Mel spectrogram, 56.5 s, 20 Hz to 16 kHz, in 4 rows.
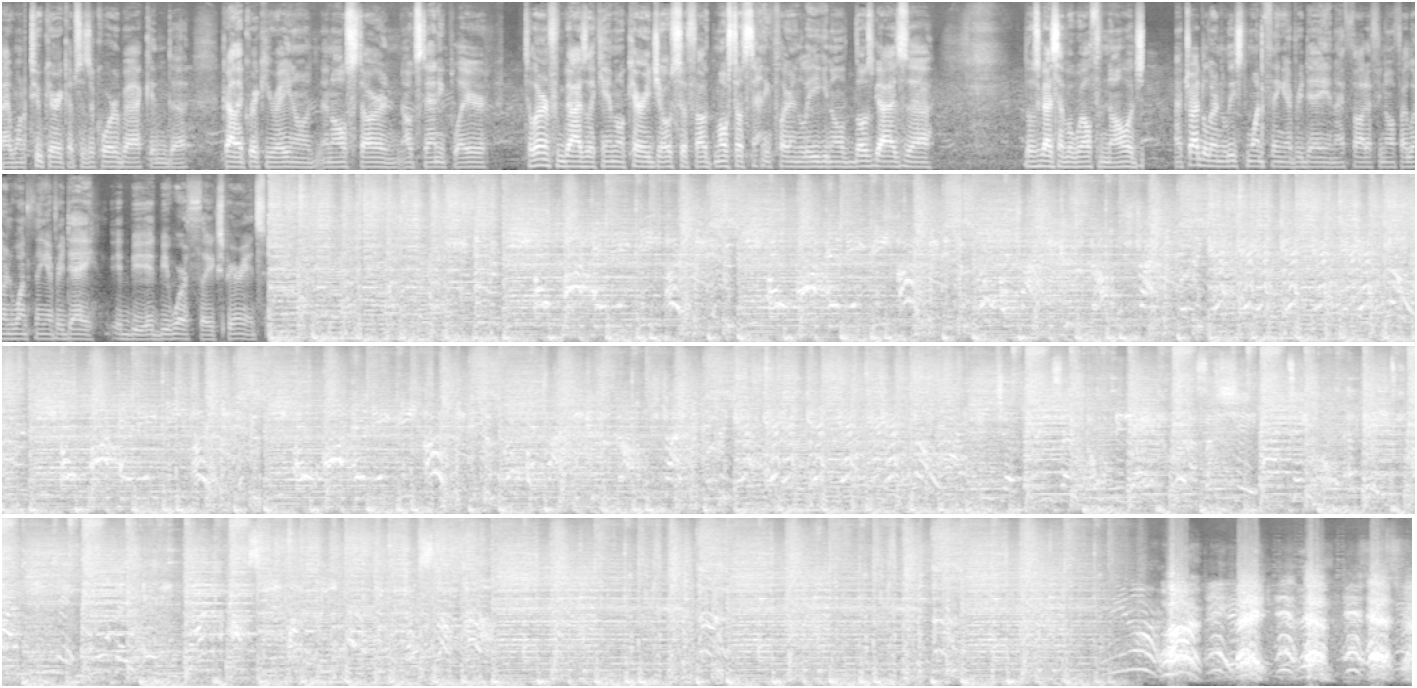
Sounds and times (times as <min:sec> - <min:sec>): Speech: 0:00.0 - 0:09.4, 0:10.2 - 0:16.8
Music: 0:16.8 - 0:53.7.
